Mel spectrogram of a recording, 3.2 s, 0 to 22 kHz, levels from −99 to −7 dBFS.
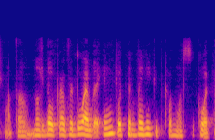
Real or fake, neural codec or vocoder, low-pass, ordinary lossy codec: fake; codec, 16 kHz, 0.5 kbps, FreqCodec, larger model; 7.2 kHz; Opus, 64 kbps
